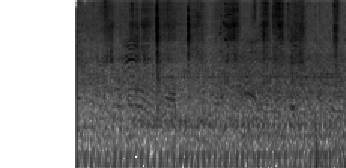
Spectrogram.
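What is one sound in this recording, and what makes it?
A busy outdoor market bustles with murmuring voices and clatter.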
